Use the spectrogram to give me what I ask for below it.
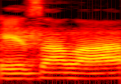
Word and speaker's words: exalar: A palavra exalar, ela tem 6 letras e 6 fonemas, sendo que o X da palavra exalar, ela vai ter também o som de Z.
